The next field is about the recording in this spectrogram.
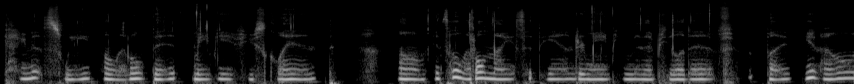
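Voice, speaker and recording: Breathy whispering woman, slow and giggly. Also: on the high side, warm tone, no echo, rough recording. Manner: giggly, self-mocking, hesitant with many ums. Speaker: livestream ASMR host. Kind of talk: whispered ASMR chat.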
